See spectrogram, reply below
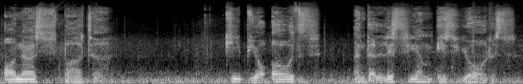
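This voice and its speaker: An actor playing an honorable, guilt-ridden Spartan warrior, solemn and anguished, in a video game drama. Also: male voice, on the low side, steady tone, takes it slowly, background noise. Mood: solemn remorse.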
